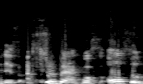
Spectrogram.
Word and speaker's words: Trebek: Alex Trebek, Yeah, Tor Tobrak. I can pronounce One that name. not Alex Trebek. I'll say it. yeah, Alex Trebek.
